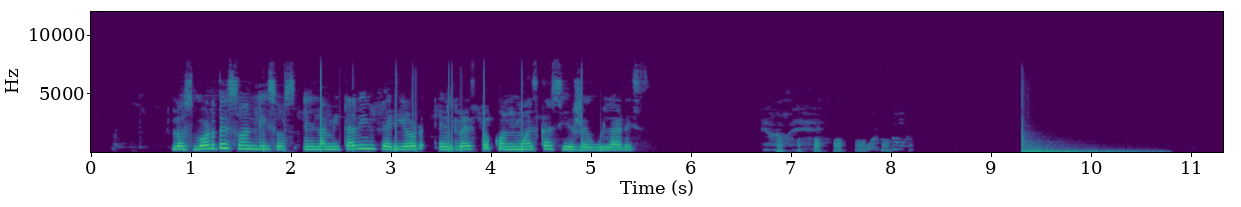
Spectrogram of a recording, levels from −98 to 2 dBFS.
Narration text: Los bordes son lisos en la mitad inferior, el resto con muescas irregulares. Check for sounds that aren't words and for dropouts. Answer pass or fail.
fail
